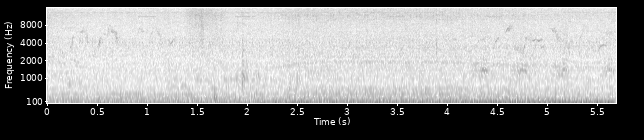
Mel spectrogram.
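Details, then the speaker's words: 2000 Toyota Sienna, 1MZ V6, 540,446 miles on original drivetrain, P0305: uneven stumbling idle with constant cylinder 5 misfire, counter climbing; injectors suspected, fuel/ignition feed being checked. "now it's a constant misfire you can see number five is counting up right away"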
